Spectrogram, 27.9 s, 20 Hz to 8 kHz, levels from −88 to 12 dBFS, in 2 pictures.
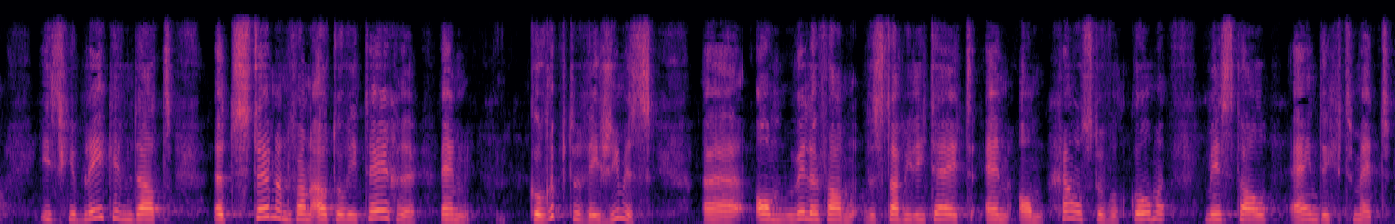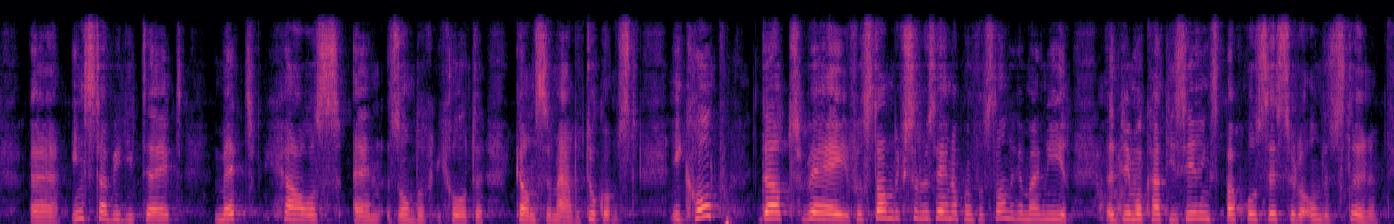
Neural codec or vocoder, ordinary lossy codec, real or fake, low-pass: codec, 16 kHz, 4.8 kbps, FACodec; none; fake; 7.2 kHz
